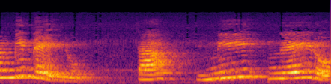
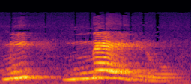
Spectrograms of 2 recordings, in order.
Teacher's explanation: quando o I está acompanhado do E, ele perde um tom. Ele deixa de ser vogal e passa a ser uma semivogal. Por quê? Porque ele não tem o som forte de uma vogal.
